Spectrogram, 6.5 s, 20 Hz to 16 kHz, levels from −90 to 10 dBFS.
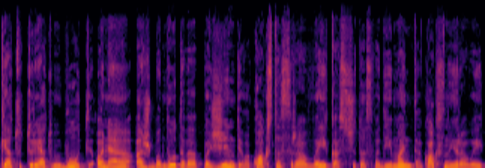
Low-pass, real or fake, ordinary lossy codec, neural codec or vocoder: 14.4 kHz; real; Opus, 64 kbps; none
